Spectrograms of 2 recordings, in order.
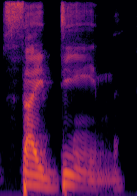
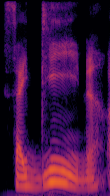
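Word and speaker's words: saidin: Sidar is correct. Just okay. Pronunciation, Sidin. – Sidin.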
